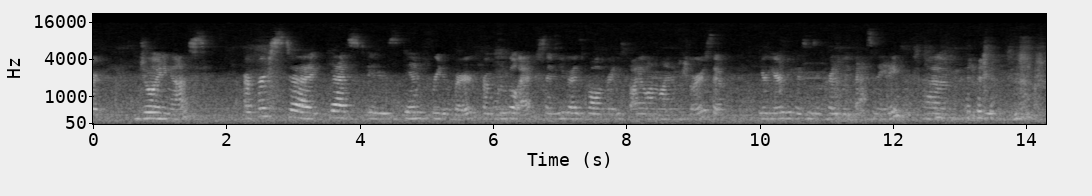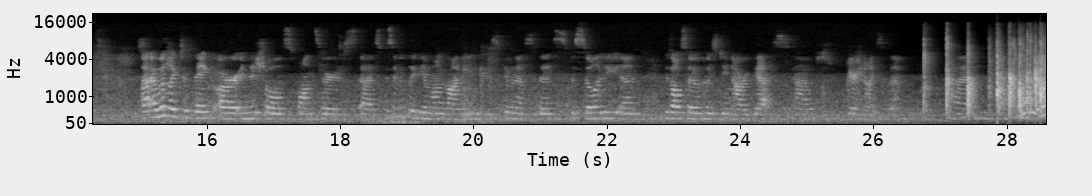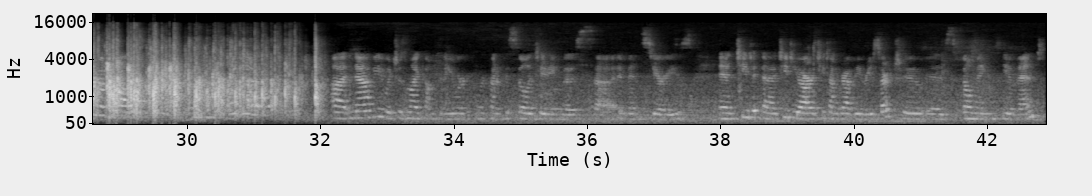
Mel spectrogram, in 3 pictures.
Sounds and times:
Speech: 2.3s - 26.5s, 27.2s - 31.4s, 32.2s - 42.8s.

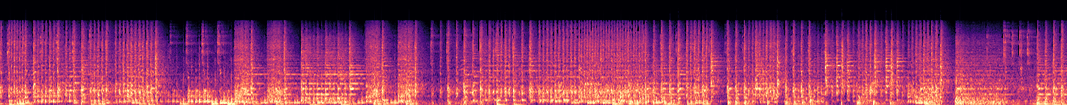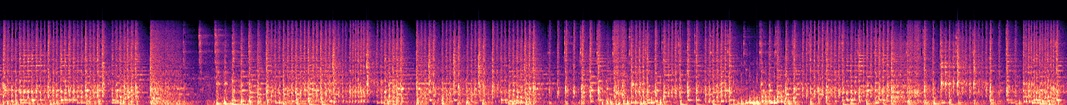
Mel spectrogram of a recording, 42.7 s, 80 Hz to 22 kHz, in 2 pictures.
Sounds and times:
Drum kit: 0.0s - 42.6s
Drum roll: 0.0s - 42.6s.

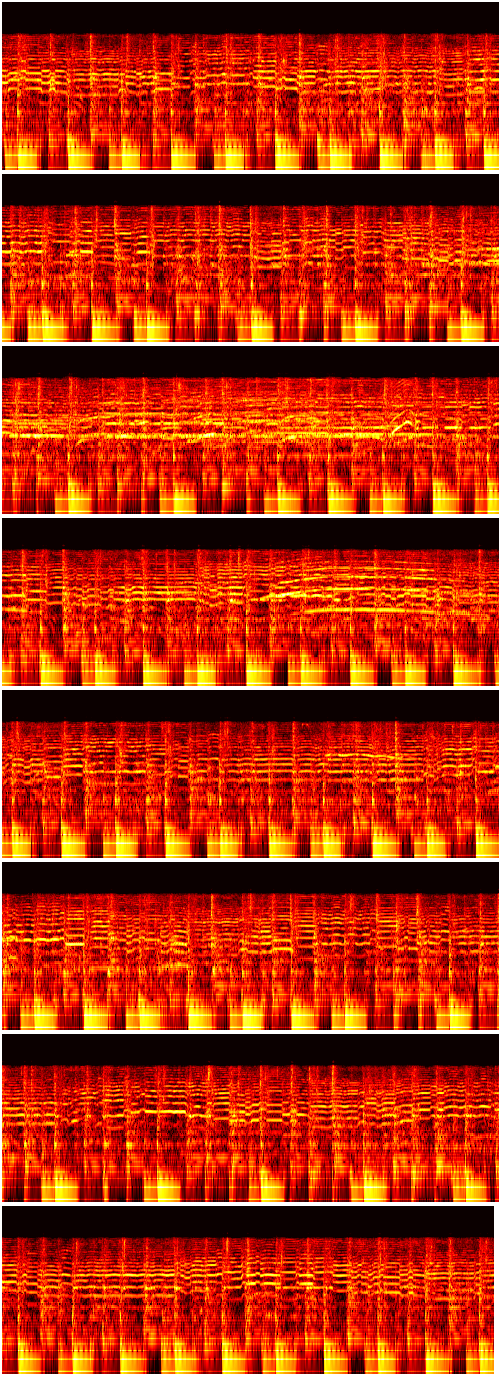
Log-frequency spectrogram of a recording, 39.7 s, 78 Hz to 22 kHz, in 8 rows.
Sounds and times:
Music: 0.0s - 39.7s.

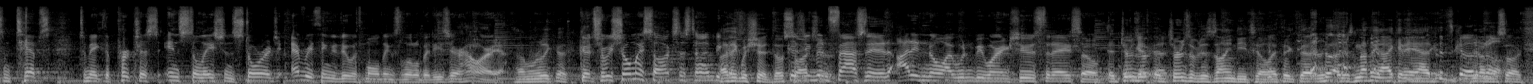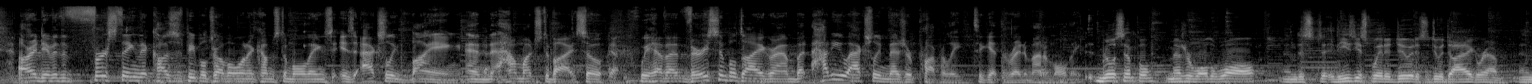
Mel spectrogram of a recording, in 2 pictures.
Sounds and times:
Music: 0.0s - 30.6s
Speech: 0.0s - 30.6s.

